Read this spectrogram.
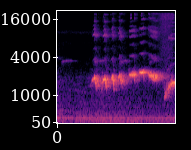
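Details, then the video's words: White-rumped shama lure song for caged birds: a continuous warbled whistled phrase, wavering and slightly rising, ending in a downward slur. "murai batu gacor AMPUH buat PANCINGAN murai batu agar bunyi"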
